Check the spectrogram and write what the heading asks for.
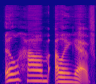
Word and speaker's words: Ilham Aliyev: It's Ilham Aliyev, correct? – That's right. Yes, well pronounced.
